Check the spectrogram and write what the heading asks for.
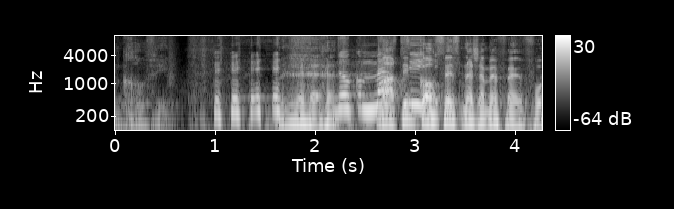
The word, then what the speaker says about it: Scorsese: Martin Scorsese. Oui, Scorsese. le réalisateur... Scorsese, c'est 2 S.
